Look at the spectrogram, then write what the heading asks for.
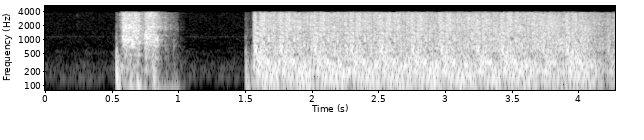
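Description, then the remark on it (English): Gunshot sound effects played on K100 Radio, loud: a short burst of fire, a half-second pause, then a sustained, dense barrage of rapid gunfire that runs to the end, with no voices. “Probably was bad taste that I used gunshots as I'm talking about this tragedy.”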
